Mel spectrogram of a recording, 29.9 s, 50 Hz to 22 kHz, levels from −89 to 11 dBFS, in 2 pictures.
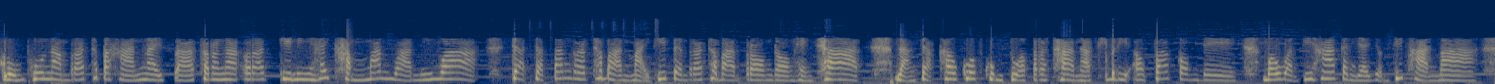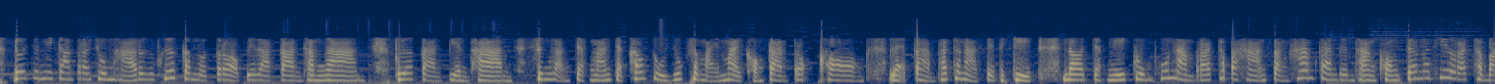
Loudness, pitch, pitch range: -25 LUFS, 265 Hz, 240-295 Hz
